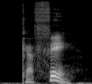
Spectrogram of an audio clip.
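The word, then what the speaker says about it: café: Unafe and we emphasize the a vowel as it has an accent on it which indicates the stress. So it's cafe and not cafe.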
